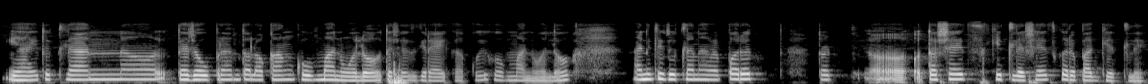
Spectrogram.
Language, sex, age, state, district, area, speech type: Goan Konkani, female, 18-30, Goa, Ponda, rural, spontaneous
